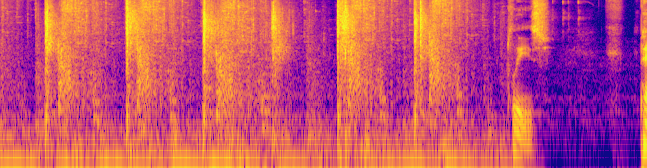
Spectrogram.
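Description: Game sound effects thump and whoosh repeatedly.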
